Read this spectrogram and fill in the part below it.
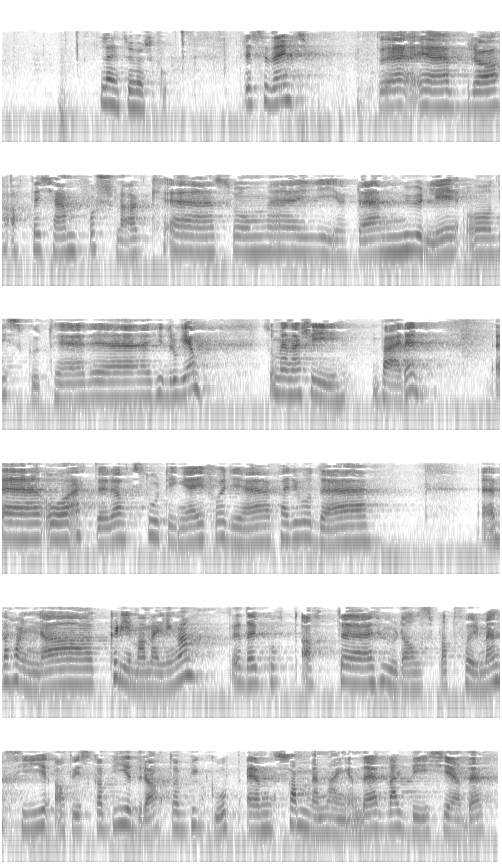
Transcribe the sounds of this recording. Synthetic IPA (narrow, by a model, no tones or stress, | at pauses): læɪət̪ʰɾʉʋæʂkupʰɾɛsɪd̪ɛnt̪ | d̪ɛæɾbɾɑːɑ̰t̪̚d̪ɛçɛmfɔʂɭɑːɡ | sɔmjiːɖɛmʉːlɪʔɔd̪ɪskʉt̪ʰeːɾəhʏd̪ɾʊɡeːn | sɔmɛnæʂiː | bæːɾəɾ | ɔɛt̪ːəɾɑt̪st̪uːʈɪŋːəɪfɔɾɪəpʰæɾɪuːd̪ə | bəɦɑnd̪ləkʰliːmɑmɛlːɪŋɑʋɪld̪ɛɡɔt̪ʰːɑ̰t̪ɦʉːɖɑlspʰlɑt̪fɔɾmənsiːɑ̰t̪ʋɪskɑbiːd̪ɾɑːt̪ʰɪlɔbʏɡːəʊpːɛnsɑmːənhæŋːə̰nd̪əʋæɖɪçeːd̪ə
